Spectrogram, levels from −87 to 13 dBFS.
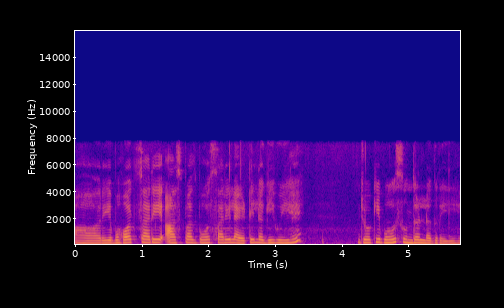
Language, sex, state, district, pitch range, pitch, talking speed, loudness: Hindi, female, Punjab, Pathankot, 195-225 Hz, 215 Hz, 175 wpm, -20 LUFS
